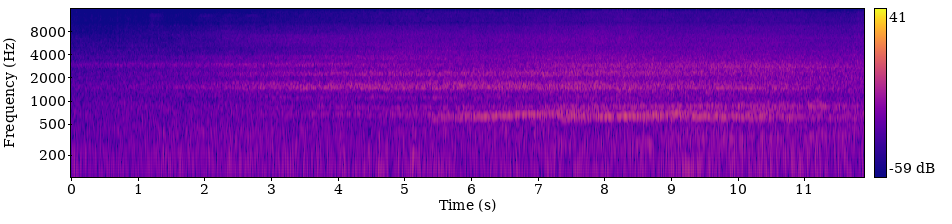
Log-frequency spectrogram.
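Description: JR East E233 series electric train pulling out and gathering speed, its inverter and traction motors giving a whine in several steady tones that rises slowly in pitch and grows louder, over the rumble of wheels on rail.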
